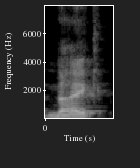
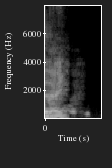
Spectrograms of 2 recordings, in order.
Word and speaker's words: Nike: You call it Nike. That's how that's how the Brits uh pronounce it. Nike. Yeah. Versus Nike.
